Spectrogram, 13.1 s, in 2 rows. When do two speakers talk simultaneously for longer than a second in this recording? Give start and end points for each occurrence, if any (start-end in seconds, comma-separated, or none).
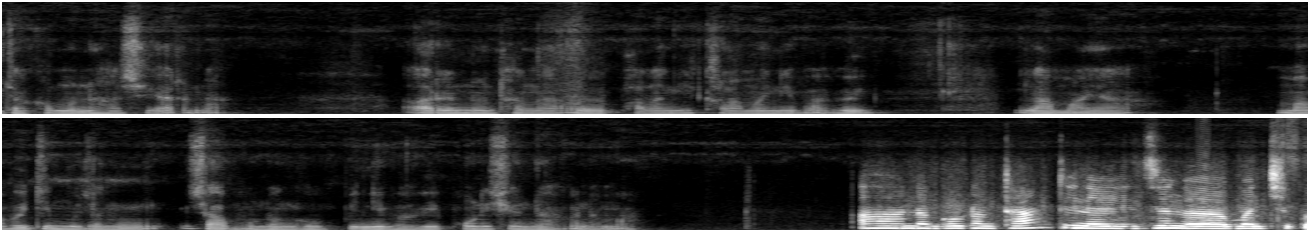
none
